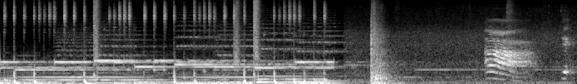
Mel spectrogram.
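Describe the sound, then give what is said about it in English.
A car door slams shut with a single heavy, dull thud as a musical passage ends, followed by a brief squeaky rising sound and one more short knock, as people are locked out of the car. “I just locked us out of the fucking car.”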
